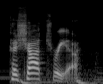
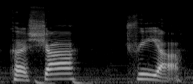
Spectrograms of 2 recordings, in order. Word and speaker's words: Kshatriya: the Cinderella like um how do you pronounce this model? Kash uh Kashhatria. Kashatria Kashria. There you go. I found that out today. That's how you actually pronounce it.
